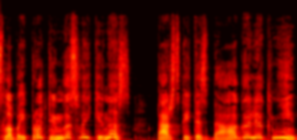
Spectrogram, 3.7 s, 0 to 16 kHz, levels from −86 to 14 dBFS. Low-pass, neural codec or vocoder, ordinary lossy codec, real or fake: 14.4 kHz; vocoder, 44.1 kHz, 128 mel bands every 256 samples, BigVGAN v2; AAC, 64 kbps; fake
